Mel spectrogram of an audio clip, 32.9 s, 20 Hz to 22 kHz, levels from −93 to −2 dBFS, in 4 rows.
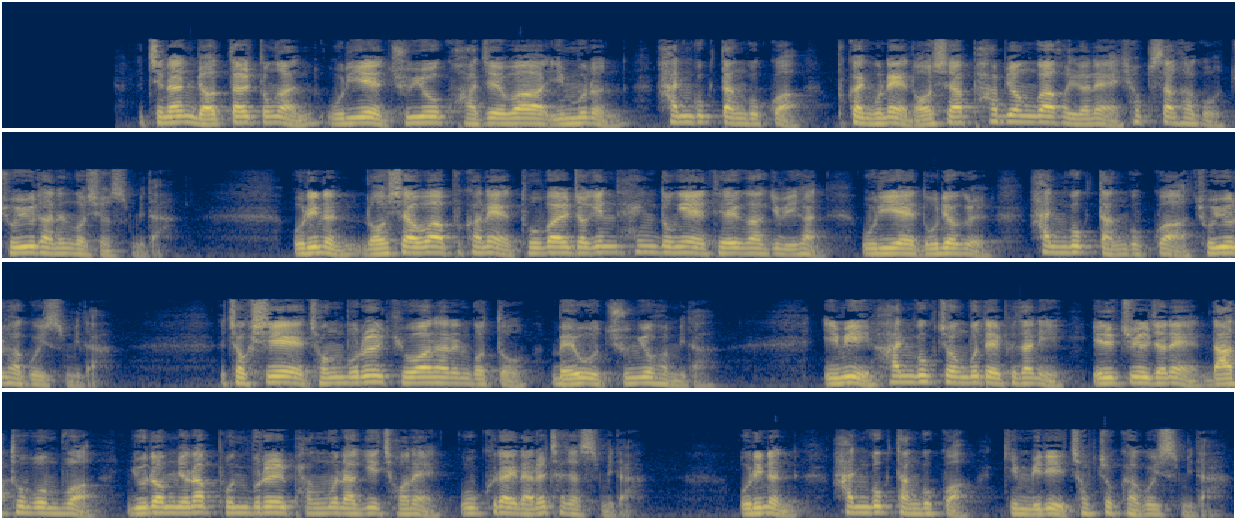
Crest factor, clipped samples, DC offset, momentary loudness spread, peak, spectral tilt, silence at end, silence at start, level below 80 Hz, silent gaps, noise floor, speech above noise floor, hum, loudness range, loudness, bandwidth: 20 dB; under 0.1%; under 0.1%; 12 LU; -4 dBFS; -3.5 dB/octave; 0.1 s; 0.9 s; -54 dBFS; none; -64 dBFS; 40 dB; none; 5 LU; -24 LUFS; 7.4 kHz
